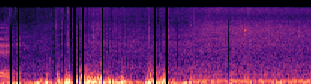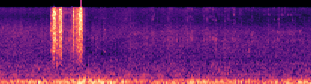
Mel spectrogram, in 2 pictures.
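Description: Wind gusting on the microphone, then from about two and a half seconds in a boat's engine hums steadily. Two sharp clicks come close together about five seconds in.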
